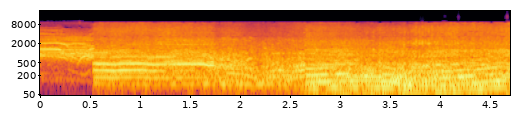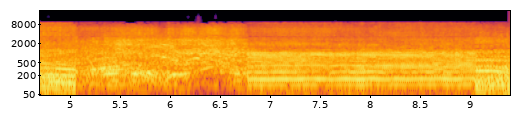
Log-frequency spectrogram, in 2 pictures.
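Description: Lifted mega mud trucks' engines revving hard under full throttle, the pitch climbing and falling, in a string of short clips that change abruptly from one truck to the next several times.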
